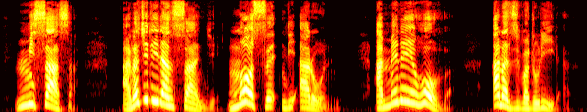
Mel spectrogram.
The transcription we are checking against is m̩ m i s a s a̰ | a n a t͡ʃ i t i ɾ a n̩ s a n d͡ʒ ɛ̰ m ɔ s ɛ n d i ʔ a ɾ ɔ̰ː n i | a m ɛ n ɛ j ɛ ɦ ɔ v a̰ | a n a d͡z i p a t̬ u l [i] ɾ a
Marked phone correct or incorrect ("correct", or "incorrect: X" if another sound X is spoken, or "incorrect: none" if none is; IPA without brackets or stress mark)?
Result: incorrect: iː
